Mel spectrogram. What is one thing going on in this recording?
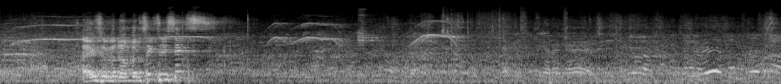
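A large crowd cheers and shouts loudly.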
